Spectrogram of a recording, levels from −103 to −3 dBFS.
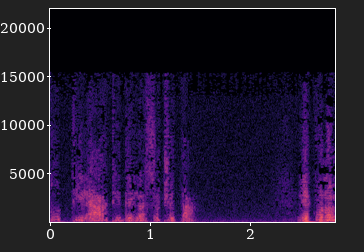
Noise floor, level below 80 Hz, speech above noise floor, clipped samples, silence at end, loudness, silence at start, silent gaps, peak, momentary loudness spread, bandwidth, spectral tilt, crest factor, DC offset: -72 dBFS; -60 dBFS; 28 dB; under 0.1%; 0 s; -47 LUFS; 0 s; none; -24 dBFS; 8 LU; 15.5 kHz; -4.5 dB/octave; 22 dB; under 0.1%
